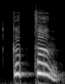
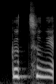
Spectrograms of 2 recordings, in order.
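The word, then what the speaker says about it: 끝을: 나오는 형식 형태소 니까 그냥 요 받침을 뒤로 밀어서 끝은 이라고 발음하는 게 맞습니다 끝 층이 아니라 끝은 이라고요 한번 들어보세요 자 그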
